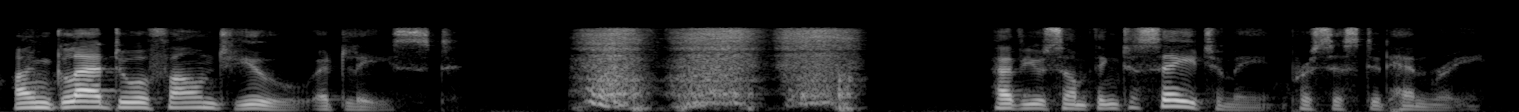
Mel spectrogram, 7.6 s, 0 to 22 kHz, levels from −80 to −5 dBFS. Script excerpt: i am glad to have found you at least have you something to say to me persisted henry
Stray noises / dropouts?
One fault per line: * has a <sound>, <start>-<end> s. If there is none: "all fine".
* has a sniff, 2.8-4.4 s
